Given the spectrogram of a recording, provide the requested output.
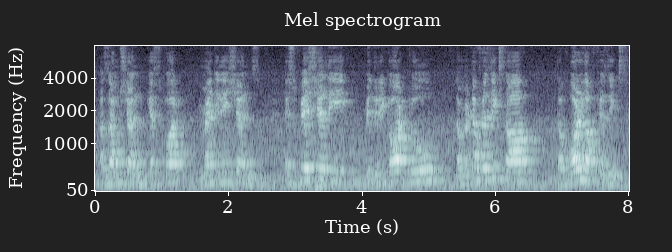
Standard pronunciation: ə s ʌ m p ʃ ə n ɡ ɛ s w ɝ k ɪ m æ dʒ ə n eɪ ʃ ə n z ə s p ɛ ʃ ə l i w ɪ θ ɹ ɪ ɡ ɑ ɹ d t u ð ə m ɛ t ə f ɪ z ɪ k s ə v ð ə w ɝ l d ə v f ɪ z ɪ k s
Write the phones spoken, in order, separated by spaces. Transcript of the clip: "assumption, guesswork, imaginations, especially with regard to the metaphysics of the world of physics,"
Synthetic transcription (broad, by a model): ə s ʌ m p ʃ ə n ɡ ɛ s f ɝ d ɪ m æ dʒ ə n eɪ ʃ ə n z ə s p ɛ ʃ ə l i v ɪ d ɹ ɪ ɡ ɑ ɹ d t u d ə m ɛ t ə f ɪ z ɪ k s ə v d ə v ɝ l d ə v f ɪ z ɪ k s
